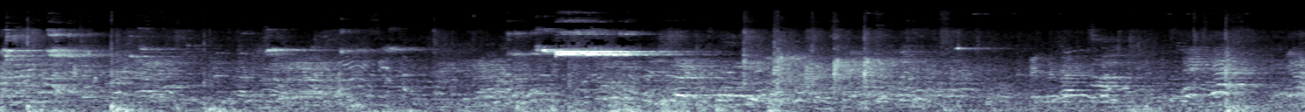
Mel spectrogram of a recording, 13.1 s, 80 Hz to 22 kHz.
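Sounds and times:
voices in echoing hall: 0:00.0 - 0:13.0
referee's whistle blast: 0:05.4 - 0:06.5.

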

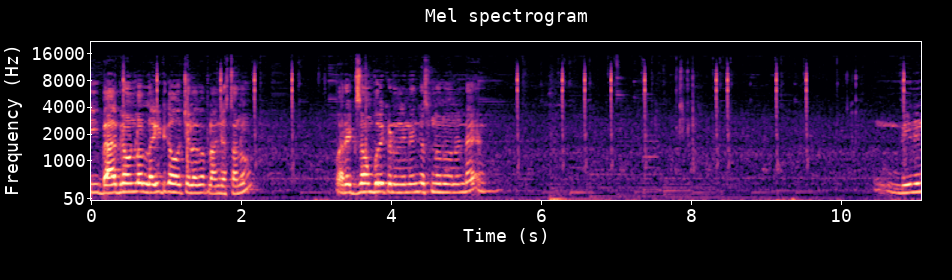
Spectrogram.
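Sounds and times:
computer mouse clicking: 0:05.6 - 0:10.9.

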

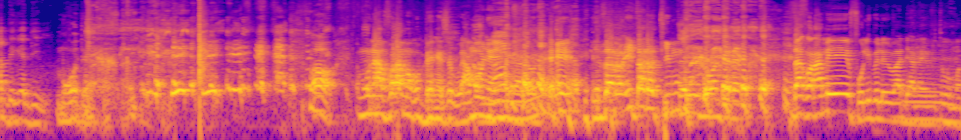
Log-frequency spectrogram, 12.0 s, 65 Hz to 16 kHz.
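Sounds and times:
people laughing: 0:01.1 - 0:04.2, 0:06.2 - 0:10.0
man talking: 0:03.7 - 0:12.0.

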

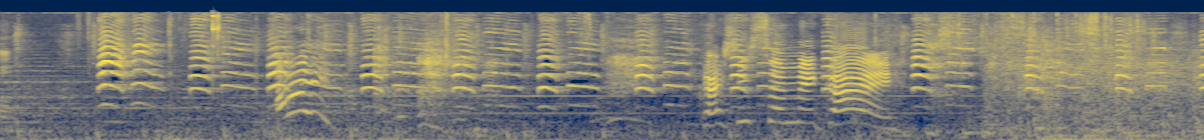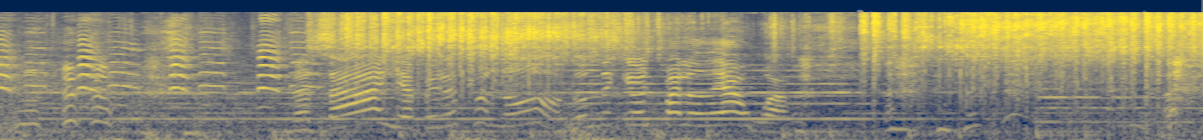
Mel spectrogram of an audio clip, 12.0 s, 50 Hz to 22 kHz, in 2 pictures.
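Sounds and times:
high squeaky chirps: 0:00.0 - 0:12.0.

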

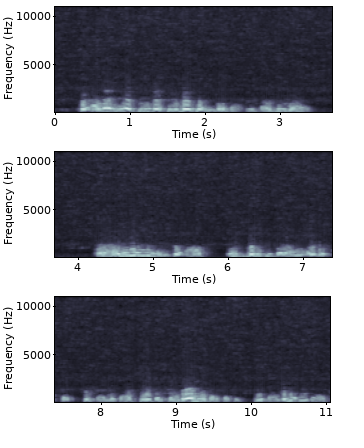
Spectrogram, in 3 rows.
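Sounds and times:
man lecturing: 0:00.3 - 0:03.5, 0:04.2 - 0:11.0.

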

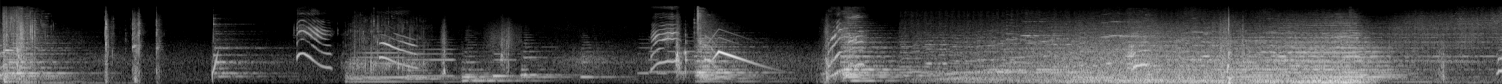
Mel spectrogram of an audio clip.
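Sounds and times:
cartoon background music: 0:02.1 - 0:15.0
squeaky creature vocalizations: 0:03.0 - 0:04.4, 0:06.4 - 0:08.8.

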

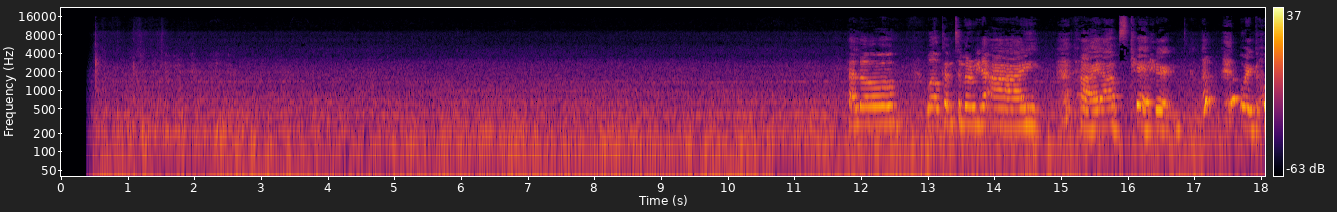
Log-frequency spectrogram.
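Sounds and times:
mechanical rumble and hum: 0:00.4 - 0:18.0.

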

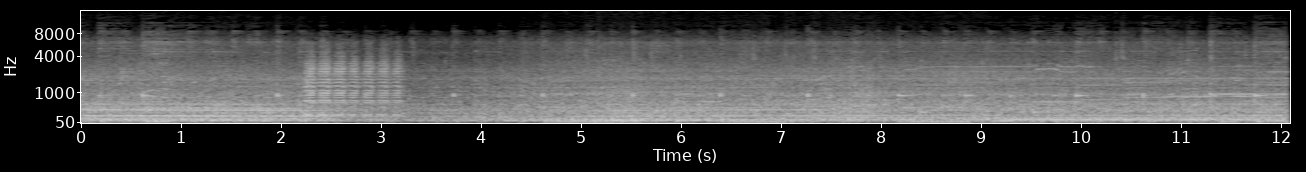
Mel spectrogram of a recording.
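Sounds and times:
bus engine hum: 0:00.0 - 0:12.0
vehicle horn blast: 0:02.2 - 0:03.4.

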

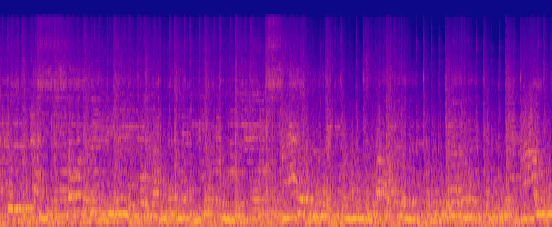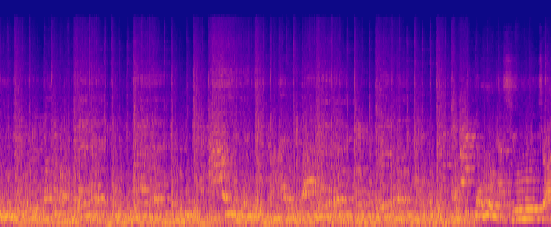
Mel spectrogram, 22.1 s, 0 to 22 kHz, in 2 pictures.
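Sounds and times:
upright double bass: 0:00.0 - 0:21.0
drum kit: 0:00.0 - 0:22.0
electric guitar: 0:00.0 - 0:22.0.

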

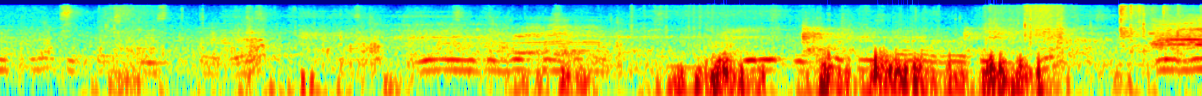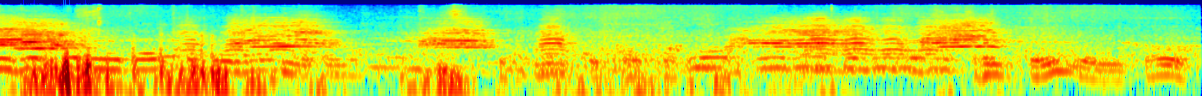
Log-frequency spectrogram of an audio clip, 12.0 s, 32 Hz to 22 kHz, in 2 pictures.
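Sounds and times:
honking bird calls: 0:05.8 - 0:11.4.

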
